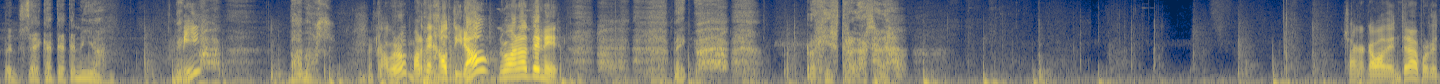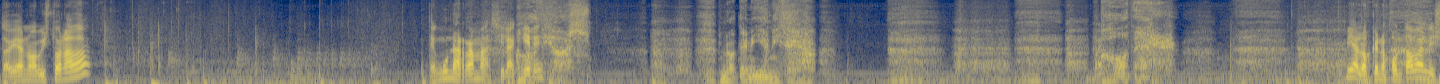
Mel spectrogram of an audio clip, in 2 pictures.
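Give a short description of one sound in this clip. A man speaks urgently and tensely, close by.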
